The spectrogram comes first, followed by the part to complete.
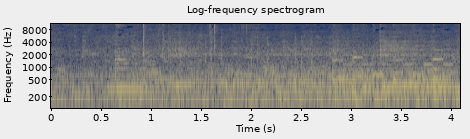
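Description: Music and electronic tones from a Buffalo video slot machine as its reels spin and then stop on a small win, over casino background music.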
